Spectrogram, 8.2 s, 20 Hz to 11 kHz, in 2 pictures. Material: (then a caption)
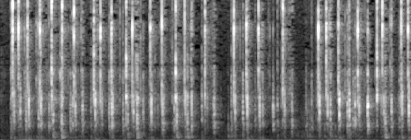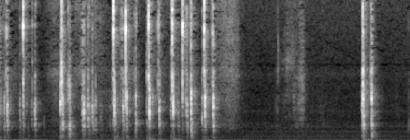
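Plastic. Fingertips type quickly on the hollow plastic keycaps of a pink Razer Deathadder V3 plastic mechanical keyboard. The result is a dense run of sharp, bright clicks over a light low thud. The typing pauses near the end, followed by one final keystroke.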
